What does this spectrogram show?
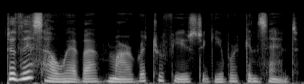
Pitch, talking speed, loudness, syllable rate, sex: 145 Hz, 180 wpm, -23 LUFS, 5.7 syllables/s, female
